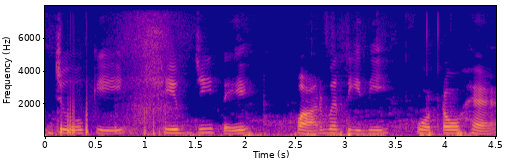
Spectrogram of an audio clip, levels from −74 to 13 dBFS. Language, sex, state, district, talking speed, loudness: Punjabi, female, Punjab, Pathankot, 120 wpm, -18 LUFS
